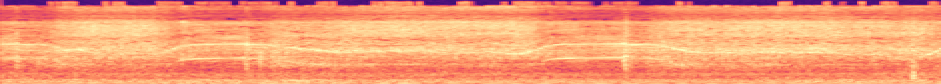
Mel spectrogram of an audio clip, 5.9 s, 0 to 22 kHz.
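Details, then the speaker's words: New Grundig MS7640 electric shaver, on one day of stubble: the high buzz sags in pitch with each stroke, then recovers; motor struggling, bogging under load. "so i don't know how much it was how much you could hear but it seems like it's struggling i mean it sounds like it's struggling with my hair what i shaved yesterday"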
